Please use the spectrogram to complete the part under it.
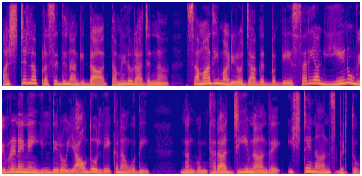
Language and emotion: Kannada, sad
